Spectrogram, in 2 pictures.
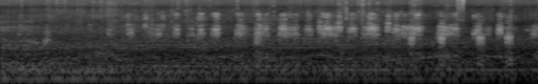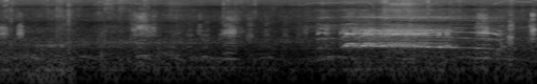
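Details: Four Pekin ducks on a farm giving rapid, repeated harsh quacks in a steady chatter over a low background hum, ending with a louder, drawn-out nasal call near the end.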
